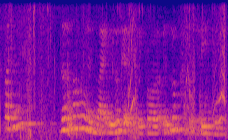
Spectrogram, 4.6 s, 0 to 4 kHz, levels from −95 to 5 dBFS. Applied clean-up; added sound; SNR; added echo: none; Zipper (clothing); 13 dB; reverberation time 0.8 s.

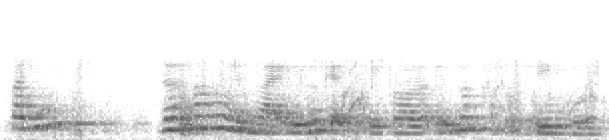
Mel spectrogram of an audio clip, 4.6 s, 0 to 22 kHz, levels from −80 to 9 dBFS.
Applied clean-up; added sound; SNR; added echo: neural separator model SepFormer DNS4.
